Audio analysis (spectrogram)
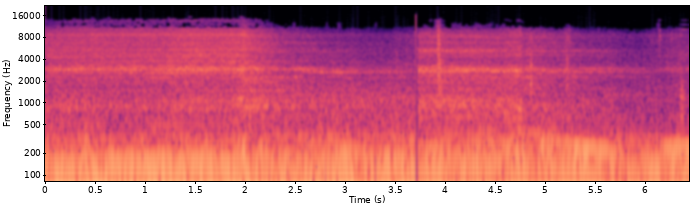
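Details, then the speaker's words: Big-turbo swapped second-generation Chevrolet Cruze running about 30 psi, on a road drive: lifting off brings a rapid fluttering chuff from the intake over steady engine drone, the turbo struggling on deceleration, compressor surge. "i don't know if you guys can hear this noise right there that's the turbo struggling"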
